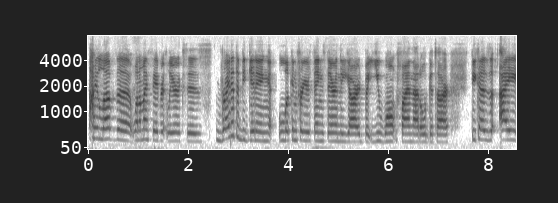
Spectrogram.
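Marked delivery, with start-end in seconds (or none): none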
